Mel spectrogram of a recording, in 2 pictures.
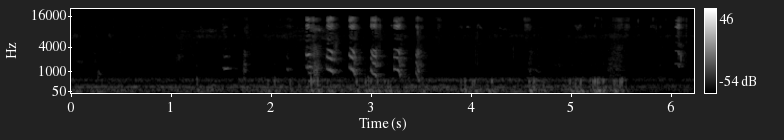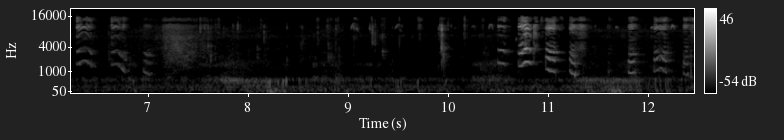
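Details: Newborn Pomeranian puppies squeak and whimper in repeated clusters of high, wavering cries, with quiet gaps between, over steady low rustling from the litter.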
